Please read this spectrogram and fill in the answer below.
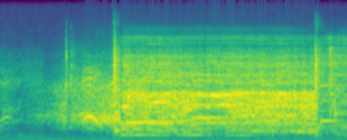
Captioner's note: roar; click; click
